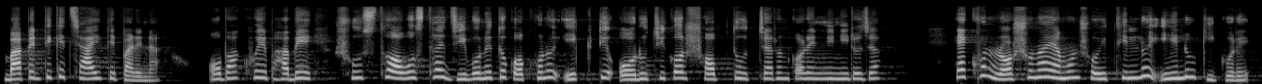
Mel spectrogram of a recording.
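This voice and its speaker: A woman narrating a short story aloud with an expressive, theatrical delivery. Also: high-pitched, big-room sound. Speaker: audiobook narrator. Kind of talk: dramatic story reading.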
